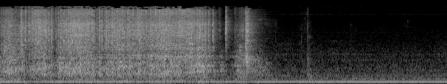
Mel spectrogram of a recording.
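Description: Carriage of a bulky double-bed knitting machine being pushed across the needle beds to knit a row: a rasping clatter for about two seconds, ending in a couple of sharp clicks as it stops at the end of its run.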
